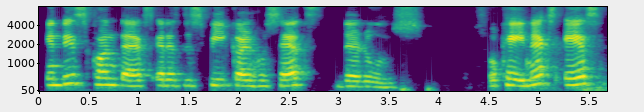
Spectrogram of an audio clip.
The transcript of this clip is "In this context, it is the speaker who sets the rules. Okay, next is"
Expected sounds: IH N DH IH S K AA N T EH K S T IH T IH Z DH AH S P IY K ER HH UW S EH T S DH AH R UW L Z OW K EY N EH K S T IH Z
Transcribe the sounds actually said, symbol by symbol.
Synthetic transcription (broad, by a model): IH N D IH S K AA N T EH K S T IH T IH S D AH S P IY K ER HH UW S EH T S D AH R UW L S OW K EY N EH K S T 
